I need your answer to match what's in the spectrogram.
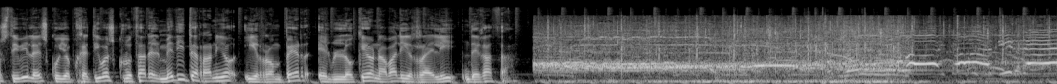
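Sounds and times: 
speech: 0.0 - 5.5
activists cheering and shouting at Barcelona harbour: 5.4 - 10.5.

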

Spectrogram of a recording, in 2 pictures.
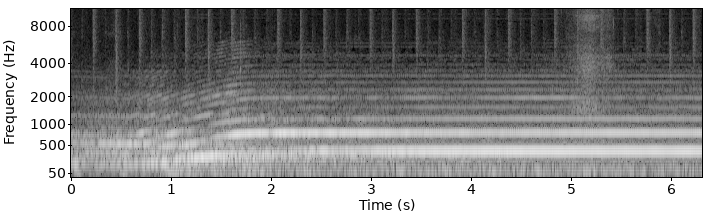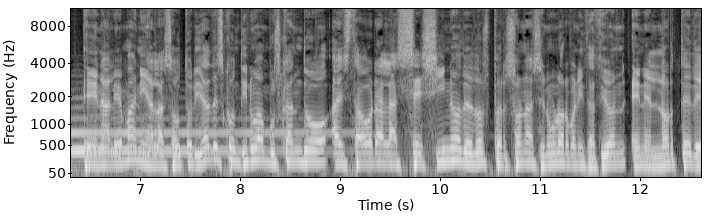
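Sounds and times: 
air raid sirens wailing in Kiev: 0.0 - 10.5
speech: 6.5 - 12.5.

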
